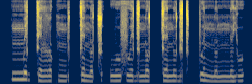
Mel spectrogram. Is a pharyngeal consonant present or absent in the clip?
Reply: absent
